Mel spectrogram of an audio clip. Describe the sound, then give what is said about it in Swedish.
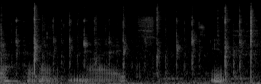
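Irregular clicks of someone typing on a computer keyboard, a run of crisp keystrokes with short pauses between bursts, with faint voices or room noise underneath. “Jag ska bara skriva rätt här.”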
